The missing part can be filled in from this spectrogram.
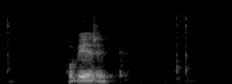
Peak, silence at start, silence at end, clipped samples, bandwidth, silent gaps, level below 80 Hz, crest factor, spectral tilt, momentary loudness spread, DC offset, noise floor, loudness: -14 dBFS; 0.7 s; 0.55 s; under 0.1%; 11.5 kHz; none; -62 dBFS; 22 dB; -5.5 dB/octave; 25 LU; under 0.1%; -70 dBFS; -31 LUFS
